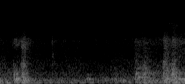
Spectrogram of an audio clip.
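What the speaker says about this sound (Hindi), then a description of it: "अभी हम गुजरे हैं दरिया रावी के ऊपर से" A train rolls over the railway bridge across the Ravi river, its wheels giving a rumbling rhythmic clatter that swells in two bursts, with no voices.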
